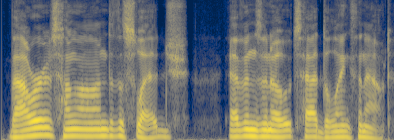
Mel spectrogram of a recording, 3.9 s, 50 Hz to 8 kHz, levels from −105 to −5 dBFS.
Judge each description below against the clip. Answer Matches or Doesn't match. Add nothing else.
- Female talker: Doesn't match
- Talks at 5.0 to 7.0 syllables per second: Matches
